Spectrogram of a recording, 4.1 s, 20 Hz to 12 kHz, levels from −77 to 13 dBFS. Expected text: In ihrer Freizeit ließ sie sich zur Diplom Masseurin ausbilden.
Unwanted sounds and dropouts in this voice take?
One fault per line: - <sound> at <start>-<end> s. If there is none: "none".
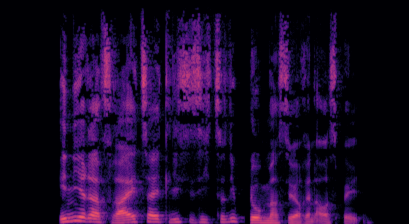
- dropout at 2.4-2.5 s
